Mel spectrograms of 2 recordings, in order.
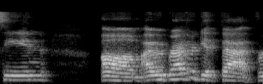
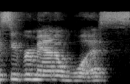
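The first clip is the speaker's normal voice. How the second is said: normal talking voice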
